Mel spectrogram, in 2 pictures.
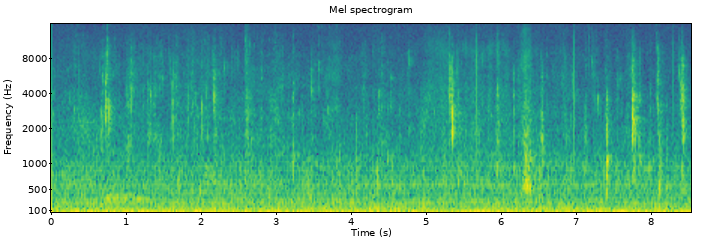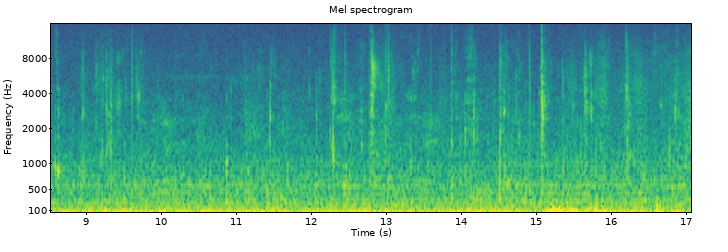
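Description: A person chewing flatbread coated with egg, close to the mic: scattered wet mouth clicks and smacks over a steady low hum. A dull thump about fifteen seconds in.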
